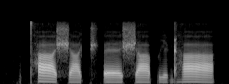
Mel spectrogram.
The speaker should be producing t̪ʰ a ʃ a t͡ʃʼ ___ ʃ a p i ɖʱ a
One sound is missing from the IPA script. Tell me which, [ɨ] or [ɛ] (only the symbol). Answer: ɛ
